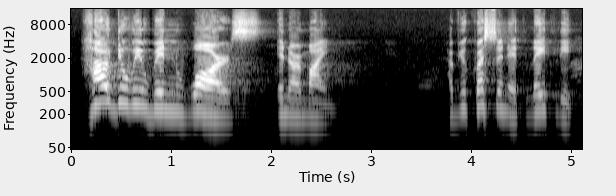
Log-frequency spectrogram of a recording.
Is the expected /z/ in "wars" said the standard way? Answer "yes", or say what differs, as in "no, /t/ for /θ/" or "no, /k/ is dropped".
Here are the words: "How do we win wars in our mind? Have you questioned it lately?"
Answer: no, /s/ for /z/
